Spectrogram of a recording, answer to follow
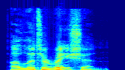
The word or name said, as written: alliteration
